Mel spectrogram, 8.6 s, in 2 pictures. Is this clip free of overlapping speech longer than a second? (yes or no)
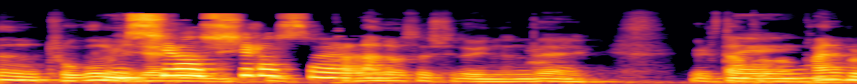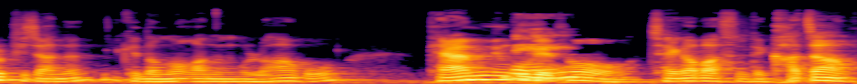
no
